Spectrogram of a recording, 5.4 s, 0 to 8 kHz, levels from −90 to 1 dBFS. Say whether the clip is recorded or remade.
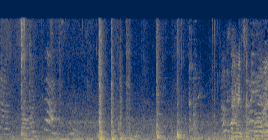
recorded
